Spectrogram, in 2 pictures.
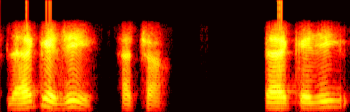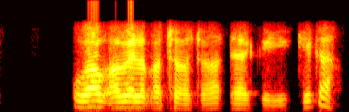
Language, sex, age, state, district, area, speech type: Sindhi, male, 60+, Maharashtra, Mumbai City, urban, conversation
